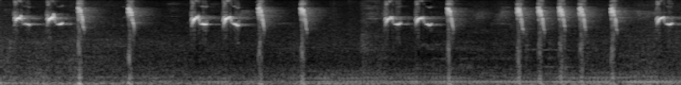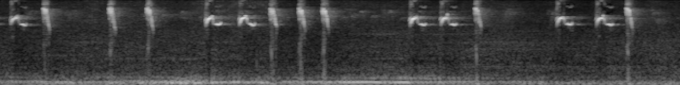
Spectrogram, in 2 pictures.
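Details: At night, a brown-throated sunbird (kolibri ninja) delivers rapid 'tembakan' bursts: very high, sharp ticks and paired chirps in quick clusters with short pauses. A faint low rumble runs underneath.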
